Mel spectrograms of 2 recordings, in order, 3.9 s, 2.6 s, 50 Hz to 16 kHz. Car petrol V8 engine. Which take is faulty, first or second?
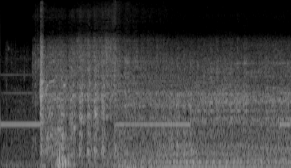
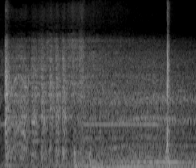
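first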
